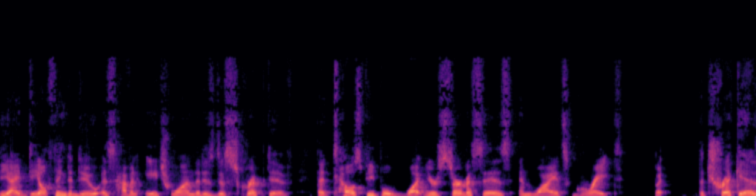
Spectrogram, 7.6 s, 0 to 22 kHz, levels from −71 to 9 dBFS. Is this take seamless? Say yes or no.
yes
